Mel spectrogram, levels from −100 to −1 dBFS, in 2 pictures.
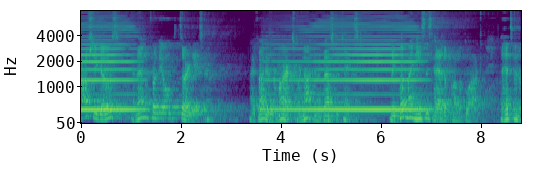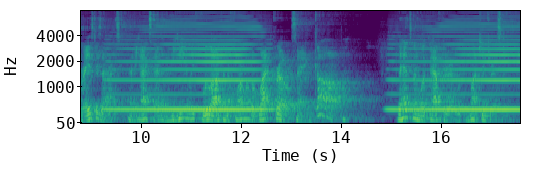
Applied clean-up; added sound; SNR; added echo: none; Wind instrument, woodwind instrument; -5 dB; reverberation time 2.9 s.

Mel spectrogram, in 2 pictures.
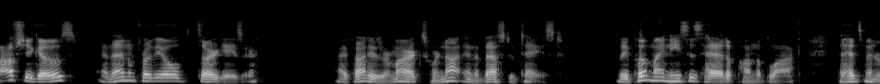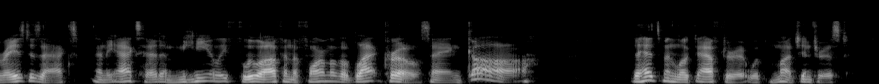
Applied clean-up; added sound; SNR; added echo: none; none; none; none.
